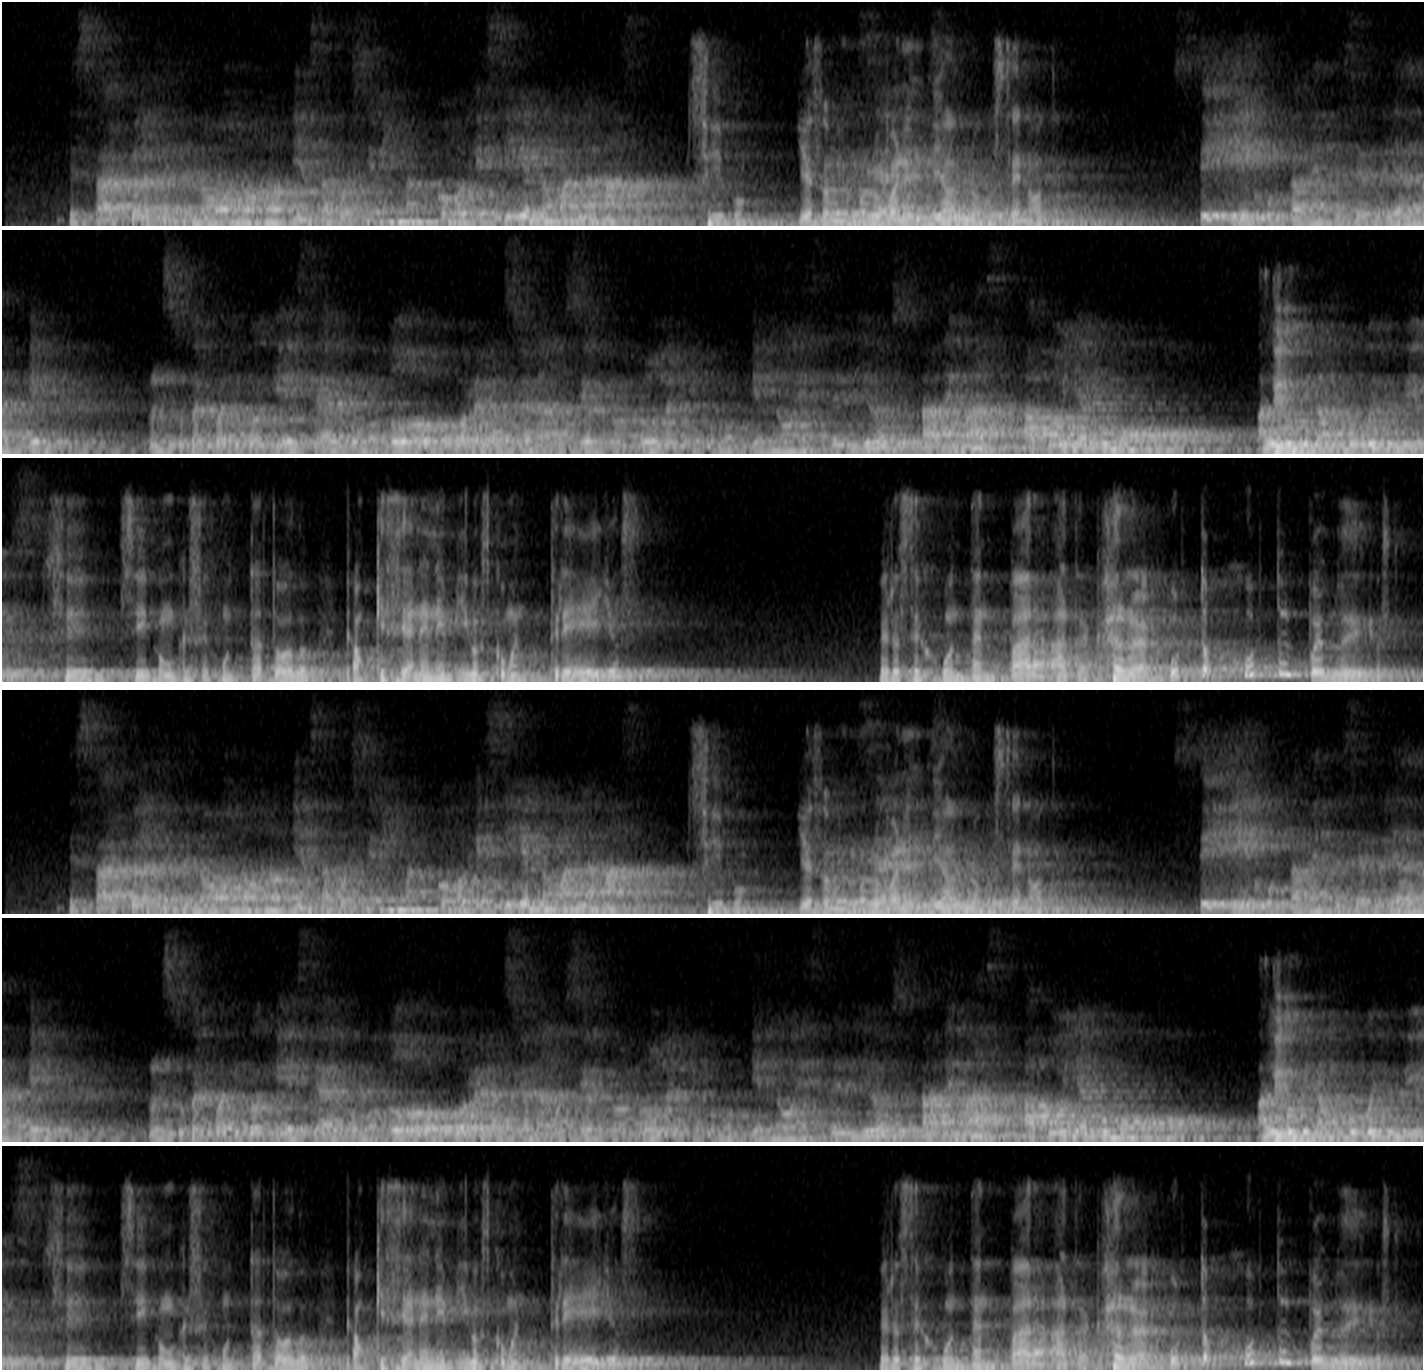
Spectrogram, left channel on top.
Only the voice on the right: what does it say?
Exacto, la gente no, no, no piensa por sí misma, como que siguen nomás la masa,
lo
que sea
que
dice
la mayoría.
Sí, justamente, ¿cierto? Y además que es súper cuático que sea como todo correlacionado, ¿cierto? Todo lo que como que no es de Dios, además apoya como algo
que tampoco es de Dios.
